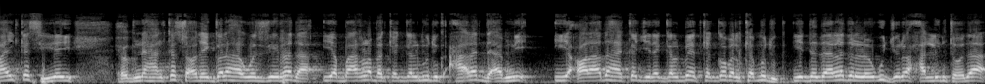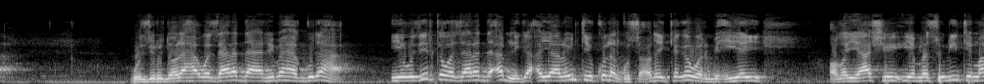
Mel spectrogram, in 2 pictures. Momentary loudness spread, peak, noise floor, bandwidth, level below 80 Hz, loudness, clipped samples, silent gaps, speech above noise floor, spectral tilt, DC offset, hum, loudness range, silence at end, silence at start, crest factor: 5 LU; -4 dBFS; -37 dBFS; 11.5 kHz; -50 dBFS; -15 LUFS; under 0.1%; none; 23 dB; -5.5 dB/octave; under 0.1%; none; 2 LU; 0 s; 0 s; 10 dB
